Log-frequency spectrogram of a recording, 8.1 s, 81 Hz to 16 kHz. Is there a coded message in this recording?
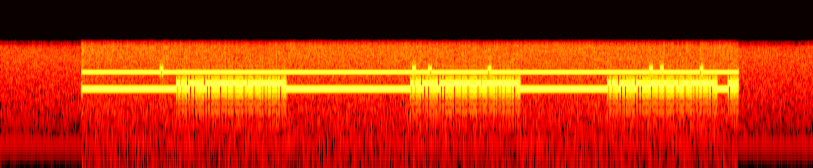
Yes: 300-baud modem data (V.21 tones) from 0.8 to 7.4 s, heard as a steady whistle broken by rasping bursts, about 300 baud, 200 Hz shift, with hum.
